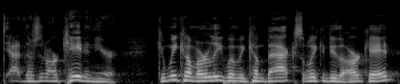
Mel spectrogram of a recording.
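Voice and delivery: high, loud, imitating a thrilled kid; excited daughter. Daughter begging Dad to visit the airport arcade, excited. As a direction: plead eagerly like an excited child. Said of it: "my daughter was so excited".

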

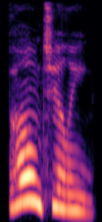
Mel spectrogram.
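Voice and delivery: loud, thrilled cry; a skeleton classmate shouting praise. Acted. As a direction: call it out in awe. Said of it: "shouted Skelly".

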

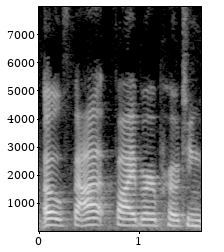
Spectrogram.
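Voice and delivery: ordinary talk

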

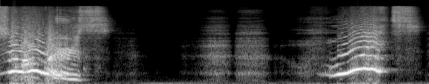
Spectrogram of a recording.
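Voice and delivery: high, crying screams of disbelief; overwhelmed, tearful shouting; screaming with joy. Real, not acted. Learns item worth two thousand.

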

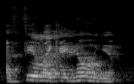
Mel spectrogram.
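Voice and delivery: high, halting confession; pleading young woman. Acted. Game master voices Irina resisting.

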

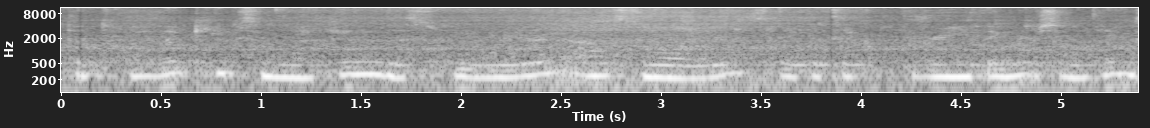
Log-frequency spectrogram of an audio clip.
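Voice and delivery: hushed whisper to the camera. Real, not acted. Vlogger sneaking a washroom tour to viewers, whispering. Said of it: "I'm whispering because there's nobody in here".

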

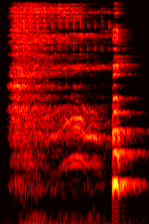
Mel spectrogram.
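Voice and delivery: squealing pained laugh; high-pitched laugh. Real, not acted. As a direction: laugh high through the burn. Laughing after eating wasabi.

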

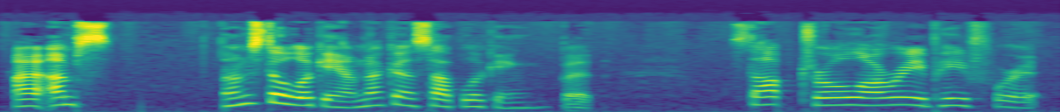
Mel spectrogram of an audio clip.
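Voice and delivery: ordinary talk, nothing marked

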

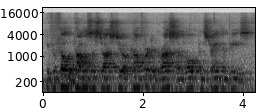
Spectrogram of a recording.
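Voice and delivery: normal talking voice

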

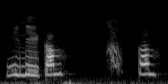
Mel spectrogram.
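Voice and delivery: high, loud call to the dog; high shouted call. Real, not acted. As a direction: call her back. Calling dog.

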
